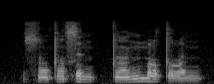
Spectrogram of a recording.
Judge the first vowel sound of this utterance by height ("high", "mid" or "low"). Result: low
